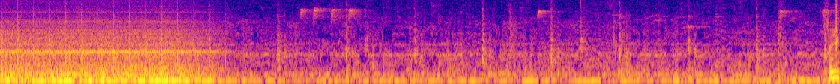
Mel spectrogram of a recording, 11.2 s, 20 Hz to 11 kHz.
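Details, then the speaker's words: HCALORY HBH2 5L 8kW diesel heater, normal altitude mode at 81 m above sea level: loud start settling once warm into a quiet steady low hum with light regular fuel pump ticking; normal running. "you can hear once it heats up, it runs fairly quietly."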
